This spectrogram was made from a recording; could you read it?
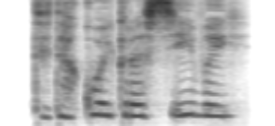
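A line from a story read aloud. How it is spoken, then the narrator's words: Admiring whisper. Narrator (Russian): шепнула, засмотревшись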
